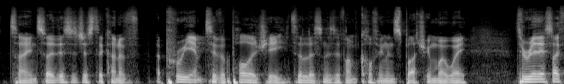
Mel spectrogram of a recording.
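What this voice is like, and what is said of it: Voice sounds like a cold. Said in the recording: “As you may be able to hear in my voice, I've got a bit of a cold.”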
